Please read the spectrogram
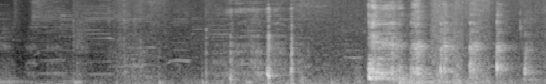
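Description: Soft background music, then near the end a man laughing in short, quick bursts at his own joke.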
